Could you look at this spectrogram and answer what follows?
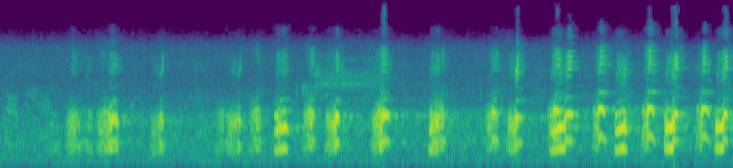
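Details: Canada geese honking loudly as they get into a fight: rough, nasal honks in quick, uneven bursts, roughly two to three per second, growing denser toward the end.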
